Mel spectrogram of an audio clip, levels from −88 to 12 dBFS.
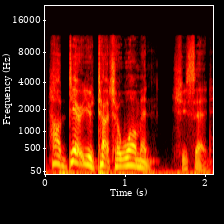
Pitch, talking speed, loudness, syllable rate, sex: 135 Hz, 230 wpm, -19 LUFS, 5.2 syllables/s, male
